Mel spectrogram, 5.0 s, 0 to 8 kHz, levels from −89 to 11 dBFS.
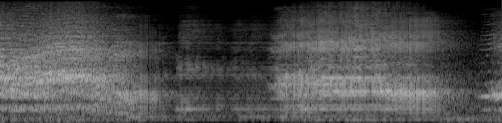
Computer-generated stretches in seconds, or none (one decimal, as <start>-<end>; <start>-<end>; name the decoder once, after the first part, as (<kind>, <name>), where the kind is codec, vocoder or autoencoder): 1.4-4.4 (vocoder, HiFi-GAN)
